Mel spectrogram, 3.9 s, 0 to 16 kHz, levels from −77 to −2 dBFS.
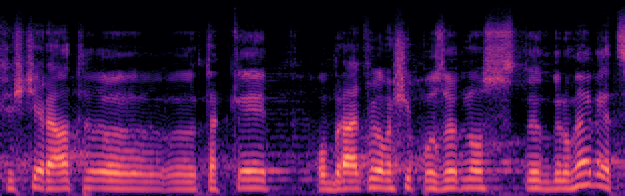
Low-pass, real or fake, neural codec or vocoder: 14.4 kHz; fake; codec, 44.1 kHz, 2.6 kbps, SNAC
